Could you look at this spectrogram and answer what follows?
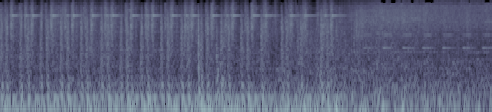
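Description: Rapid, dense gunfire crackles in Call of Duty Modern Warfare Remastered, with overlapping automatic bursts firing nonstop for several seconds before thinning out near the end.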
